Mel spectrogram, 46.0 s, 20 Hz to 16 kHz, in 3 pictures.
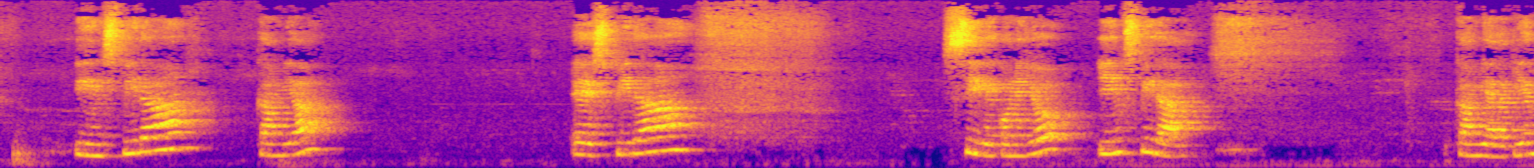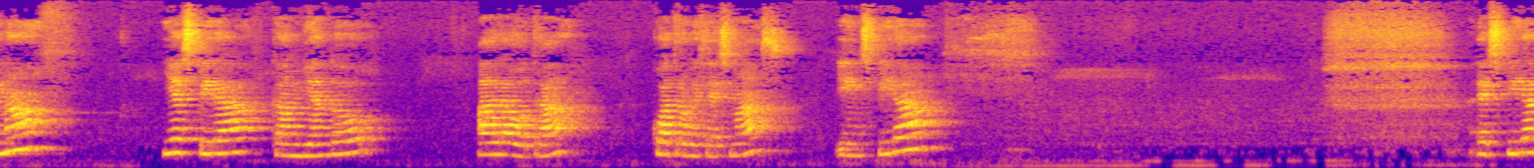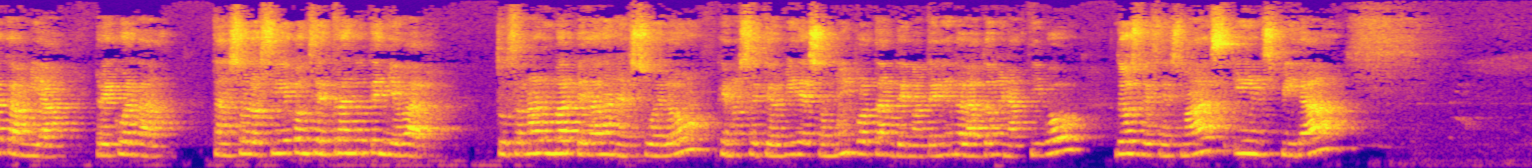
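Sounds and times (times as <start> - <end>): woman breathing: 6.9 - 8.7, 12.0 - 14.4, 15.7 - 16.5, 24.7 - 26.8, 28.4 - 30.1, 44.1 - 46.0
woman exhaling breathily: 12.1 - 13.4, 24.8 - 25.9.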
